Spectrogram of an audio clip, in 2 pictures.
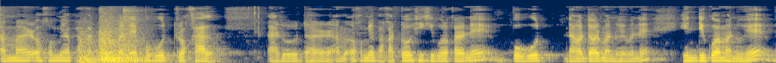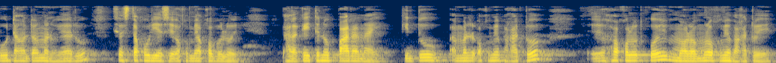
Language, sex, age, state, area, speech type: Assamese, male, 18-30, Assam, rural, spontaneous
